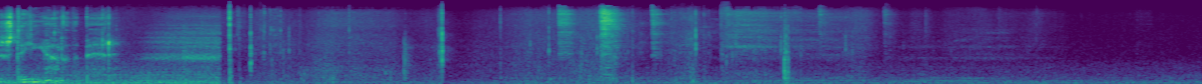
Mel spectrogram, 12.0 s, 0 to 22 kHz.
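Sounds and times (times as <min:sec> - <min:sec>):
rustling of handling: 0:02.3 - 0:09.3.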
